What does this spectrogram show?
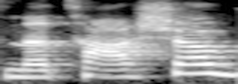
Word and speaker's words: Nathasha: But my artistic name is my real name, which is Nathasha. So watch out, Greg. Yep. There's a silent H after the T, just so you know.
